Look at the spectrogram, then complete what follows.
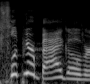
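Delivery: normal talking voice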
